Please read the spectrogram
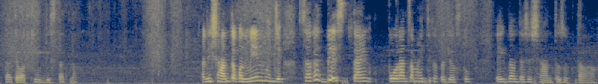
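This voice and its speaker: A woman's voice: a little high, poor audio. A young woman with a Marathi accent, chatting casually and teasing playfully to a phone camera in a couple vlog. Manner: playful teasing, lively exclamations. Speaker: vlogger. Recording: loud crowd and background noise.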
